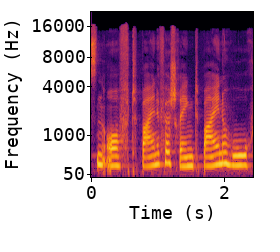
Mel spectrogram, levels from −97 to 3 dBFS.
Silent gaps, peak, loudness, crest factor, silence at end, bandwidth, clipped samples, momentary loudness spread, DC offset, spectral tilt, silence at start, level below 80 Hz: none; -2 dBFS; -14 LUFS; 12 dB; 0 s; 17 kHz; under 0.1%; 4 LU; under 0.1%; -5 dB/octave; 0 s; -52 dBFS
